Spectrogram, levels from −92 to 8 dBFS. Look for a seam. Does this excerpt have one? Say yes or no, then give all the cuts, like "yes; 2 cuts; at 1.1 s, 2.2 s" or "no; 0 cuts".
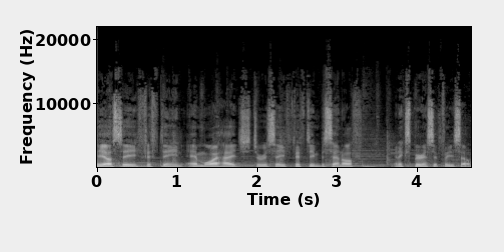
no; 0 cuts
